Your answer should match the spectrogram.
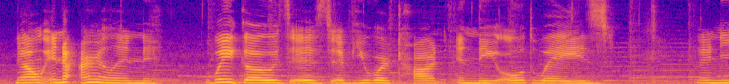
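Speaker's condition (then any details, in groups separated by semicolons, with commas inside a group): Friedreich's ataxia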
